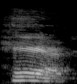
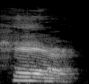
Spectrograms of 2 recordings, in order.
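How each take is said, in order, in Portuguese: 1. A vogal é um 'e' aberto. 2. A vogal é um 'e' aberto.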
